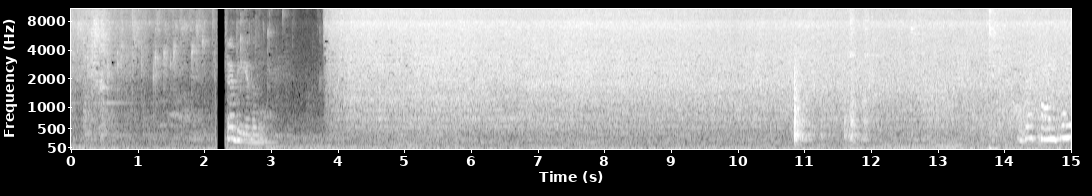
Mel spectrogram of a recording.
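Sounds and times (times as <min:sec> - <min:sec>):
chicken sizzling in hot oil: 0:03.8 - 0:15.0.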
